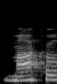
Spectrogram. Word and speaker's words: Macco: Macco like taco.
